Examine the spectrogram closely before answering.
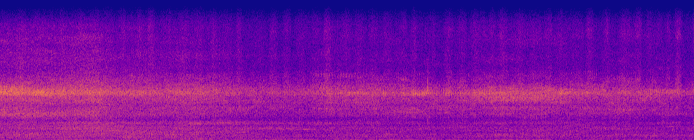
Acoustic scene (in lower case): street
